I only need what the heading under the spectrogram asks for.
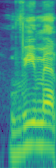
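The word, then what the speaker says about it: women: ठीक है, इसके बाद वीमेन होता है वीमेन। ठीक है, तो ये होता है वो plural form of वीमेन, वुमेन। वीमेन is pronounced वीमेन। द O sounds like I.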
